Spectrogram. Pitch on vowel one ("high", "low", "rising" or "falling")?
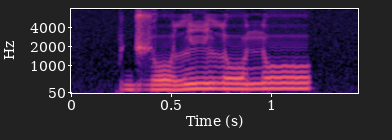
low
